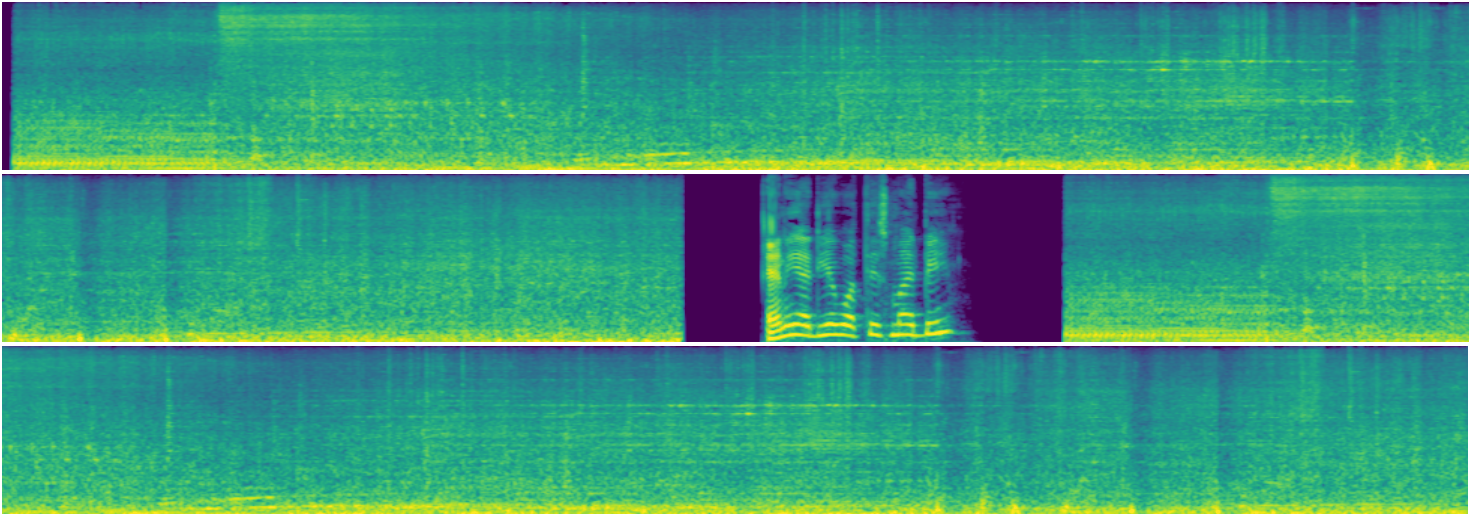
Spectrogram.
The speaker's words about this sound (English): Well, that's an old tram in the streets of Lisbon in Portugal. Beautiful tiny yellow vehicles. Yeah, they are pretty famous. I'm sure you've seen them on those pictures and postcards.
